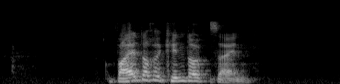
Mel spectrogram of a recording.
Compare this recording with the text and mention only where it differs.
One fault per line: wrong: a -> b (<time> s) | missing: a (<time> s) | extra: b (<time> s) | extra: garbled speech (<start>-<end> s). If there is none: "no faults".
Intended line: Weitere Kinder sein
no faults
